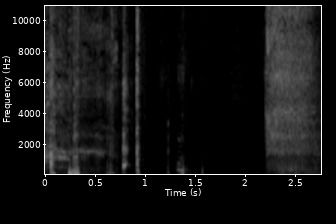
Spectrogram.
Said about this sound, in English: Stop cutting to me when I'm coughing, dude.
